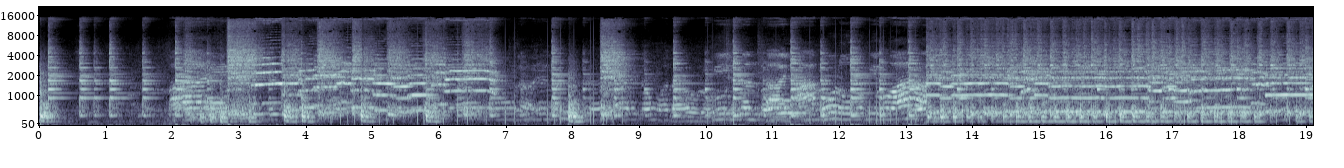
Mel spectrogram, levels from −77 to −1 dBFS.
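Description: From 3.85 s to 18.93 s a train of clicks runs over the sound: roughly seventy short, similarly shaped pulses arriving at about 4.8 per second, with uneven spacing between them. Each click peaks around 10 dB above the underlying signal, so it reads as a sharp ticking or popping that stays plainly audible in quieter passages too. The repeated similar pulse shape points to an external injection, likely electrical interference or a faulty connection or power supply.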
